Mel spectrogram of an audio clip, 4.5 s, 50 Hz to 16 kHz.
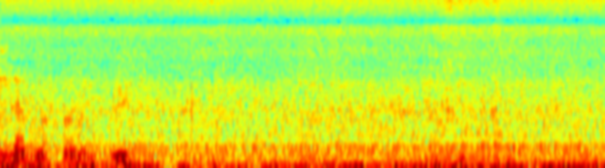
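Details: Honey bee colony, drone-laying after failed first matings on splits, checked as cold weather sets in, 2024: a steady low hum of massed bees, with brief speech-like harmonics in the first second.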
